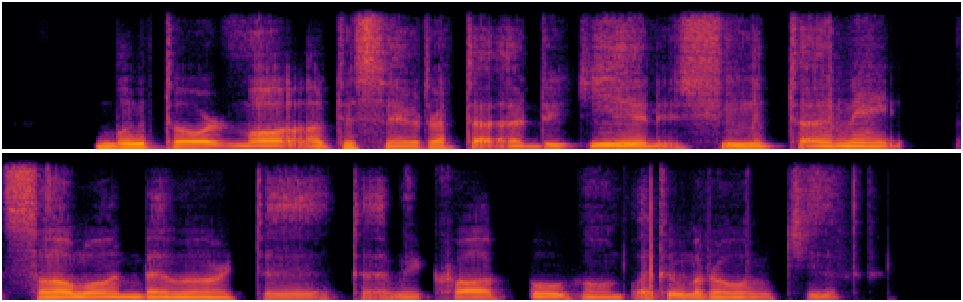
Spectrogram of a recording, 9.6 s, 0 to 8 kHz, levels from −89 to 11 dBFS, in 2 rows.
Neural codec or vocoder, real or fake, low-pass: codec, 16 kHz, 0.5 kbps, X-Codec, HuBERT features, trained on balanced general audio; fake; 7.2 kHz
